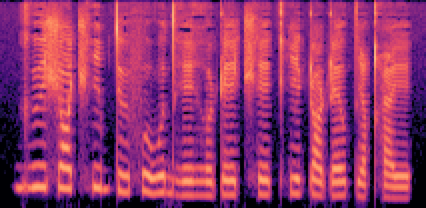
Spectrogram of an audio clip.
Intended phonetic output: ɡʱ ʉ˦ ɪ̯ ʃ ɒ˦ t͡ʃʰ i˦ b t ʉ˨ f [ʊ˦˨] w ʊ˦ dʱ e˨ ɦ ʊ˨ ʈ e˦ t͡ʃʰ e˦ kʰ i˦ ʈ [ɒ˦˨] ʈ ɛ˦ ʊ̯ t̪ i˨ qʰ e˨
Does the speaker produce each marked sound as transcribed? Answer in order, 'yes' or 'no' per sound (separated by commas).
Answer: yes, yes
